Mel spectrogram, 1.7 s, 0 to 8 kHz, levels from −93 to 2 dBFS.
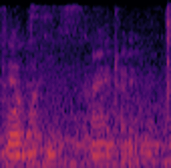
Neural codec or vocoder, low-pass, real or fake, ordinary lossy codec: codec, 16 kHz in and 24 kHz out, 2.2 kbps, FireRedTTS-2 codec; 7.2 kHz; fake; Opus, 32 kbps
